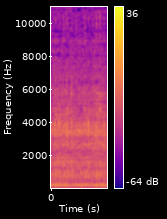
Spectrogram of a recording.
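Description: A Puch moped engine idles in a steady, even hum with a low buzzing drone, close and continuous for a brief moment with no voices.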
